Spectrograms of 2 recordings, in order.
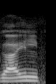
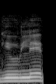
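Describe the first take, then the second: First: The u is silent, giving a guy sound. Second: The u is pronounced as a yoo sound. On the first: The speaker calls it right. "गाइल पढ़ना है" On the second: The speaker calls it wrong. "इसको ग्यूले नहीं"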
